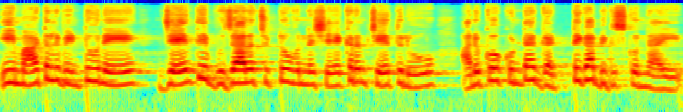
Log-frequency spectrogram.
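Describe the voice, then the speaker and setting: A woman reading a novel aloud as an audiobook narrator, calm and measured. Her voice sits a touch higher than most women's.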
